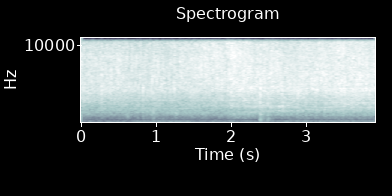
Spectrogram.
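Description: Steaks frying in butter with garlic in a hot pan give a steady, loud, close sizzle that holds evenly throughout with no talking.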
